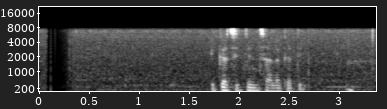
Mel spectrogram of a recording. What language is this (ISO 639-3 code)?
sin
